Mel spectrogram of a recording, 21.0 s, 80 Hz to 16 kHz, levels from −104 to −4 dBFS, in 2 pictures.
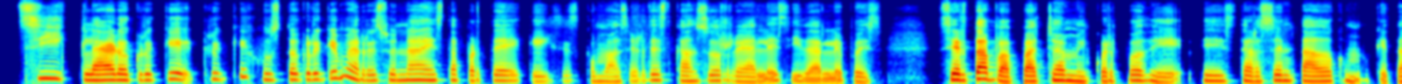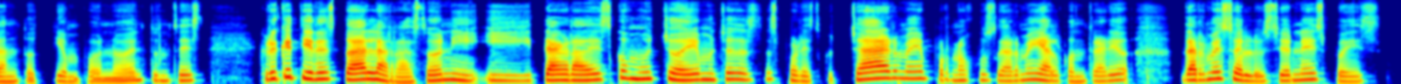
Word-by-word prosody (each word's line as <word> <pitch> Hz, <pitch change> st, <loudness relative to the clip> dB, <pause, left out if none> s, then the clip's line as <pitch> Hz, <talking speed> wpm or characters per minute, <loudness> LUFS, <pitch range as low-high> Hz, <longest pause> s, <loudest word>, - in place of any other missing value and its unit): Sí, 275 Hz, -2 st, -2 dB
claro. 215 Hz, 0 st, +5 dB
Creo 215 Hz, -1 st, -6 dB
que 240 Hz, -1 st, -2 dB
creo 240 Hz, -1 st, -9 dB
que, 335 Hz, -, -8 dB
justo, 225 Hz, -3 st, -5 dB
creo 230 Hz, +1 st, -3 dB
que, 275 Hz, +4 st, -2 dB
me 290 Hz, -7 st, 0 dB
resuena 210 Hz, +1 st, -2 dB
esta 215 Hz, 0 st, -5 dB
parte, 200 Hz, 0 st, -7 dB
de 195 Hz, 0 st, -3 dB
que 170 Hz, -, -10 dB
dices, 185 Hz, +3 st, -14 dB
como 175 Hz, -1 st, -9 dB
hacer 170 Hz, +2 st, -10 dB
descansos 195 Hz, -1 st, -5 dB
reales, 165 Hz, -, -5 dB
y 95 Hz, -, -7 dB
darle, 90 Hz, +2 st, -3 dB
pues, 165 Hz, -2 st, -8 dB, 0.4 s
cierto 225 Hz, +2 st, +6 dB
apapacho 185 Hz, -2 st, +3 dB
a 205 Hz, -, +4 dB
mi 180 Hz, -3 st, 0 dB
cuerpo, 180 Hz, +4 st, -3 dB
de 160 Hz, -5 st, -5 dB
de 195 Hz, -2 st, -2 dB
estar 185 Hz, -1 st, -3 dB
sentado, 185 Hz, -2 st, 0 dB
como 195 Hz, +2 st, -7 dB
que -, -, -9 dB
tanto 170 Hz, +1 st, -5 dB
tiempo, 165 Hz, -, -7 dB
¿no? 90 Hz, +1 st, -3 dB
Entonces, 200 Hz, -, -5 dB, 0.4 s
creo 260 Hz, +2 st, +1 dB
que 325 Hz, -, +5 dB
tienes 255 Hz, -3 st, +3 dB
toda 230 Hz, 0 st, +8 dB
la 235 Hz, -4 st, +6 dB
razón. 180 Hz, +6 st, -1 dB
Y 205 Hz, -3 st, 0 dB
y 195 Hz, -1 st, -6 dB
te 215 Hz, -, +6 dB
agradezco 215 Hz, +6 st, +4 dB
mucho, 260 Hz, -2 st, +3 dB
¿eh? 215 Hz, +1 st, +4 dB
Muchas 230 Hz, +1 st, 0 dB
gracias 235 Hz, +1 st, -6 dB
por 200 Hz, -3 st, -4 dB
escucharme, 270 Hz, +8 st, +4 dB
por 215 Hz, -4 st, -10 dB
no 205 Hz, 0 st, -4 dB
juzgarme, 205 Hz, +1 st, -4 dB
y 225 Hz, -, +2 dB
al 190 Hz, -2 st, +1 dB
contrario, 180 Hz, +4 st, -5 dB, 0.4 s
darme 220 Hz, +4 st, +4 dB
soluciones, 205 Hz, +1 st, -1 dB
pues, 175 Hz, 0 st, -8 dB
205 Hz, 180 wpm, -22 LUFS, 185-230 Hz, 0.4 s, toda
